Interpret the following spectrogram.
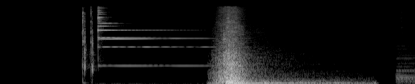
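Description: Subscribe-button animation sound effects: a few quick mouse clicks about a second in, then a bell-like ding that rings for about a second, followed by a loud whoosh with a low rumbling tail that fades out.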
